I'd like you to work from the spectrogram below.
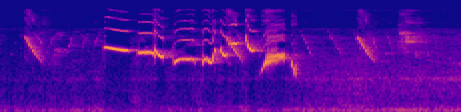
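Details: Oriental magpie-robin song played to prompt other magpie-robins to sing; a single burst of loud, slurred whistles and sweeping notes, then a couple of faint down-sweeps over a rising background hiss.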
